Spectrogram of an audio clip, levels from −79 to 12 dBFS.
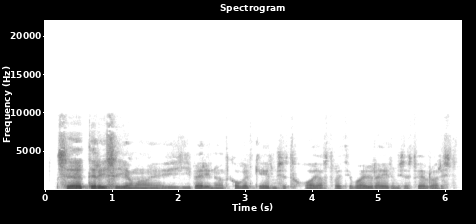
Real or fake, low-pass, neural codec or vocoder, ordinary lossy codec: real; 9.9 kHz; none; AAC, 32 kbps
